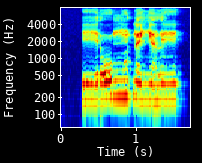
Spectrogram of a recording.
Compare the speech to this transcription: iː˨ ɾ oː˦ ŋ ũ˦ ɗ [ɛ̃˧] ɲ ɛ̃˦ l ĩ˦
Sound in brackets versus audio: incorrect: ɛ̃˦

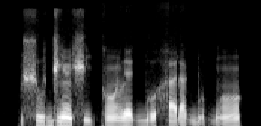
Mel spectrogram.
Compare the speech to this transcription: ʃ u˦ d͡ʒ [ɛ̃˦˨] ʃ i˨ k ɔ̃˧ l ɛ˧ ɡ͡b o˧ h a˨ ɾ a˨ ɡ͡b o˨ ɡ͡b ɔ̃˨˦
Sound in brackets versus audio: correct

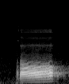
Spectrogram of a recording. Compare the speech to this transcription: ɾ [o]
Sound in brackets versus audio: incorrect: ɔ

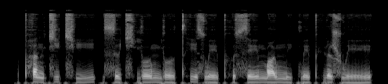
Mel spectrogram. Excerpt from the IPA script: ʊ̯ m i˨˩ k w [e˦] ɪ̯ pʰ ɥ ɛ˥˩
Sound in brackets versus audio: correct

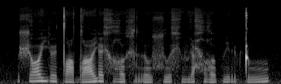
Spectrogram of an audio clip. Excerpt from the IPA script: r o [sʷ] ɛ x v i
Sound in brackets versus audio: correct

